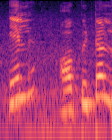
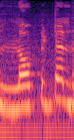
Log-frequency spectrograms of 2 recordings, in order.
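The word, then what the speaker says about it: L'Hôpital: तो आज की शॉर्टकट सीरीज़ में हम लोग एल हॉस्पिटल रूल या एल हॉस्पिटल रूल, इसका अगर करेक्ट प्रोनाउंसिएशन करें तो इसको हम लोग लॉपिटल रूल बोलते हैं।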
